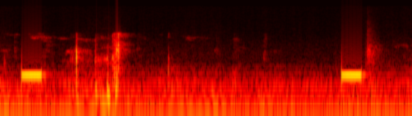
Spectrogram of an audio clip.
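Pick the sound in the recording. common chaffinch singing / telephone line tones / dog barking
telephone line tones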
